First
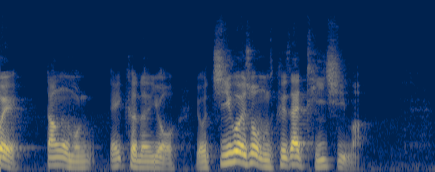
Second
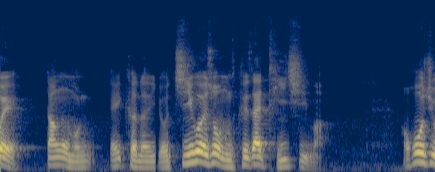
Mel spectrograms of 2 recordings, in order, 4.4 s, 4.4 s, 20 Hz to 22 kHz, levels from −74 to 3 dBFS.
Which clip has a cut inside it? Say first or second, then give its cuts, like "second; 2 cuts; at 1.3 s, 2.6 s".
second; 1 cut; at 1.5 s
